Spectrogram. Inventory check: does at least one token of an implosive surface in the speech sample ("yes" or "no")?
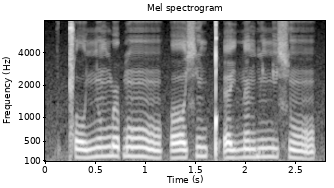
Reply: yes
